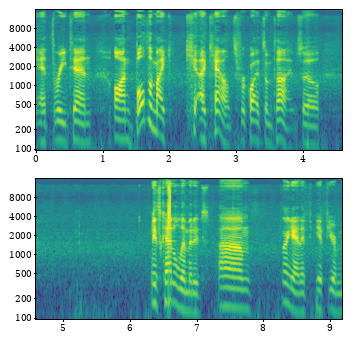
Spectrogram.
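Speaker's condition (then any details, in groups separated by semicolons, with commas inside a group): No condition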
